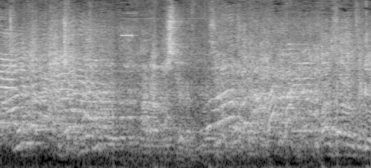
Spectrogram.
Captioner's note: laughs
